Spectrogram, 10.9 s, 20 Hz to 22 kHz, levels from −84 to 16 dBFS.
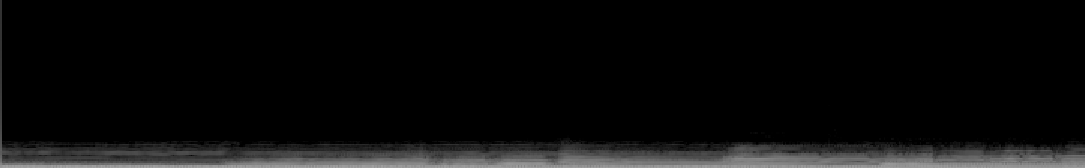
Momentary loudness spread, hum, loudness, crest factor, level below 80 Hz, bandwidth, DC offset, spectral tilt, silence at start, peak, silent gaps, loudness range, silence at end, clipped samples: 2 LU; none; -24 LUFS; 12 dB; -46 dBFS; 3.3 kHz; under 0.1%; -12.5 dB/octave; 0 s; -12 dBFS; none; 1 LU; 0 s; under 0.1%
